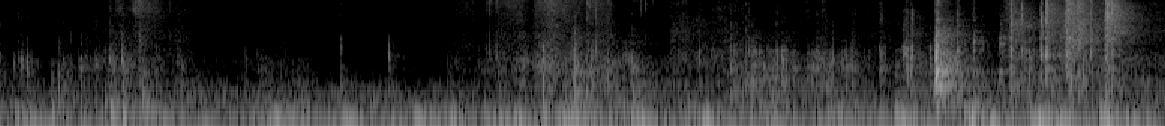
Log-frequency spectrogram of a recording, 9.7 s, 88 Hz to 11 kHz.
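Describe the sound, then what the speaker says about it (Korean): Cardboard door of a T2 tea advent calendar being torn open by hand, a run of crisp papery rips and tapping rustles, close and moderately loud, with louder tearing bursts near the end. "1번을 한번 뜯어볼게요."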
